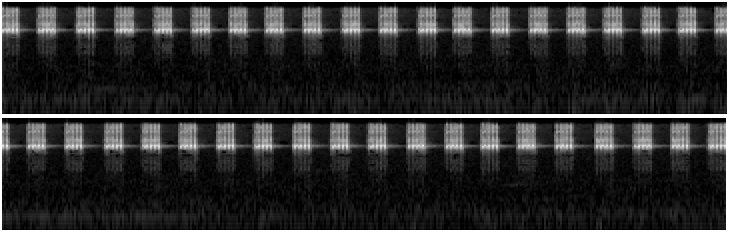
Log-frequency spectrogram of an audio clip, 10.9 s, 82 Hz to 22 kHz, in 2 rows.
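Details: Crickets chirping at night, recorded live on a Sony PCM D100 field recorder: steady high-pitched pulses repeated about three and a half times per second, clean and even, with no other sounds.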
